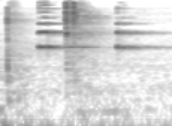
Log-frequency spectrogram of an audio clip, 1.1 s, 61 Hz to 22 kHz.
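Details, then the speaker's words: Ford Fiesta starter relay test with a circuit tester: a few crisp clicks within about a second as the relay pulls in, with 12 V output on the switch side, confirming the relay works properly. "I hear the clicking sound. And as you see the voltage output from the relay was 12. So this confirms that relay is working properly with no issues."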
